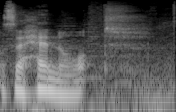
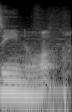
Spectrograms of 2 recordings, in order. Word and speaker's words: Xehanort: When they start pronouncing Xehanort Zehenort and Ericus says Eriquise, then I know something's up.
